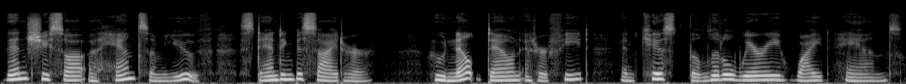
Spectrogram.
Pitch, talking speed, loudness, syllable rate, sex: 195 Hz, 145 wpm, -19 LUFS, 4.0 syllables/s, female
